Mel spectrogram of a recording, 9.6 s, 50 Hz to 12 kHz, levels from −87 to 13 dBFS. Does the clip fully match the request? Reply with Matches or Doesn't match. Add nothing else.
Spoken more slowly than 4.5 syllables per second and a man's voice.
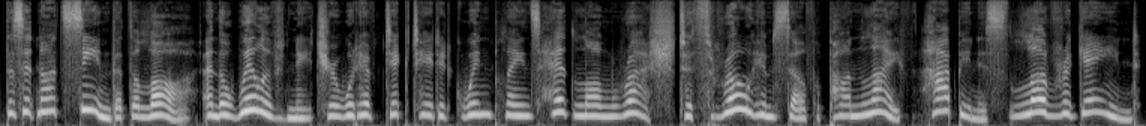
Doesn't match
